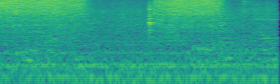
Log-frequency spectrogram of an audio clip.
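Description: Aerosol can of oil sheen spray hissing in short bursts onto hair: one spray fades out just under a second in, and a second spray of about half a second follows.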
